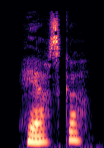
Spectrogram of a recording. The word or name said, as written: hersker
